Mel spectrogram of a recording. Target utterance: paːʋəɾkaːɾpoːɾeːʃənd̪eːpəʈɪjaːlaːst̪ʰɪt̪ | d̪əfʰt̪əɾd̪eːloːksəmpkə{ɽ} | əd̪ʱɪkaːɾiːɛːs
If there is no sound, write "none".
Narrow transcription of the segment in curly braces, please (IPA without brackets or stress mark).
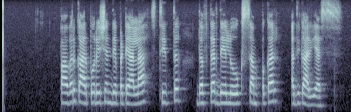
ɾ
